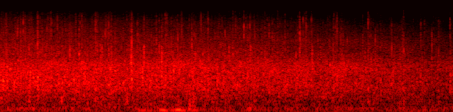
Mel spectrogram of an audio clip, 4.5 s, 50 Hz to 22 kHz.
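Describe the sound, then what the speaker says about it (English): A convention crowd applauds a presenter at the MINECON 2013 Minecraft panel, an even, continuous patter of many hands clapping that holds steady throughout without any speech. "So give an applause for Ryan"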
